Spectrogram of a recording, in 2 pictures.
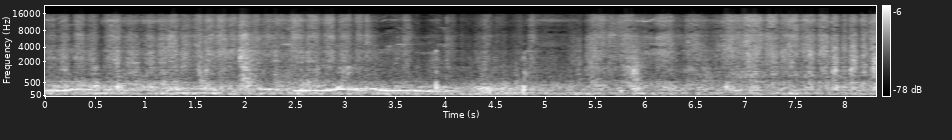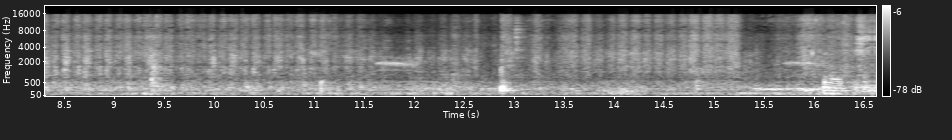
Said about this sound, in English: We're almost 20 minutes in and we're still scrubbing.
